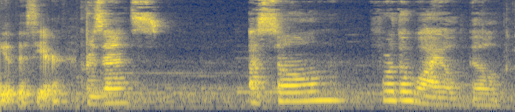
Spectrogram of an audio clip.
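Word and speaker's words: Psalm: this year presents a song for the wild build why do you not pronounce the P at all like I know with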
